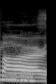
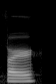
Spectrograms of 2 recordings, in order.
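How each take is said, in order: First: The word is said with a full vowel. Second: The word is said with a reduced vowel. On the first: "So one might say far" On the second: "You're kind of removing the vowel sound"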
